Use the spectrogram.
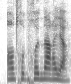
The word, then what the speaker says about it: entrepreneuriat: Alors, ça s'écrit entrepreneuriat, on le prononce entrepreneuriat.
